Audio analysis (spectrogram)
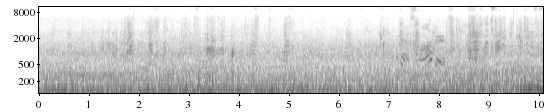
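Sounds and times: dogs play-wrestling: 0:00.0 - 0:10.0.

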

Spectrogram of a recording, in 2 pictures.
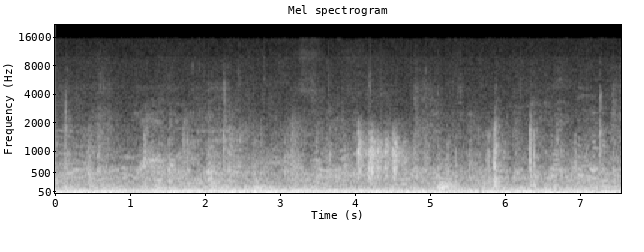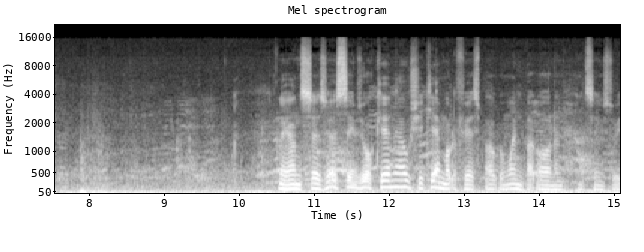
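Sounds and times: distant chatter of voices: 0:00.0 - 0:15.0
steady low hum: 0:00.0 - 0:15.0.

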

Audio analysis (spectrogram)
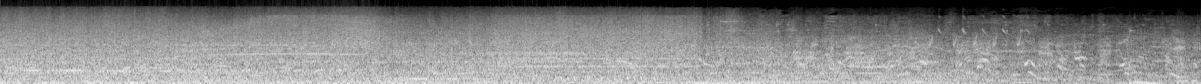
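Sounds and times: overlapping video soundtracks: 0:00.0 - 0:12.0.

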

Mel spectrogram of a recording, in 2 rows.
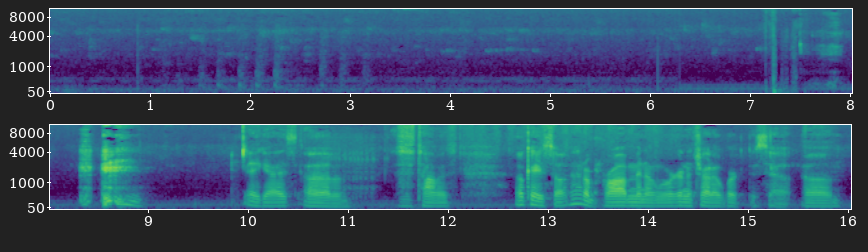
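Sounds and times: faint low hum: 0:00.0 - 0:16.0.

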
